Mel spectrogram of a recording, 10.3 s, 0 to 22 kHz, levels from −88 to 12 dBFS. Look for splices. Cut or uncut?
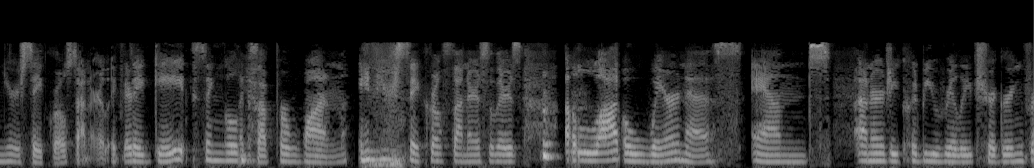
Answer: cut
